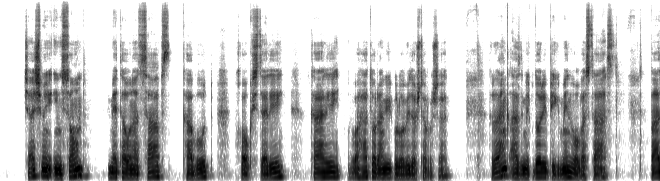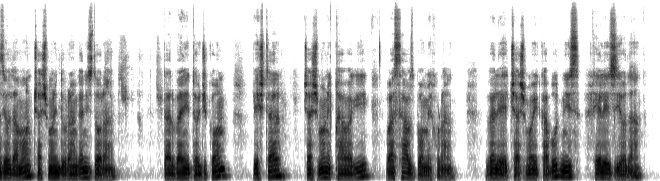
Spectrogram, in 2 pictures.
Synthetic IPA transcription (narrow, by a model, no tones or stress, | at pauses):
t͡ʃʰa̰ʃ̬miʔinsɔn | me̞t̪ʰavɔnad̪sabz̥ | kʰabud̪ | χɔkʰi̥st̪aɾi | kʰaɾiva̰ɦat̪ʰːɔɾaŋɡiɡulɔvid̪ɔʃt̪ʰabɔ̰ʃa̰d̪̚ | ɾaŋɡa̰zmiqd̪ɔɾipʰiɡment̪vɔbast̪ʰa̰ːst̪ | b̥aziɔd̪amɔnt͡ʃʰaʃmɔnid̪uɾaŋɡanizd̪ɔɾand̪ | d̪̥aɾbajnit̪ʰɔd͡ʒikʰɔn | be̞ʃt̪ʰaɾ | t͡ʃʰaʃmɔniqʰavaɡivasabzbɔmeχṵɾa̰nd̪ | vale̞t͡ʃʰaʃmhɔikʰabud̪nizχe̞leziɔd̪a̰nd̪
